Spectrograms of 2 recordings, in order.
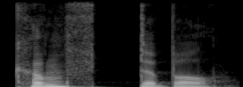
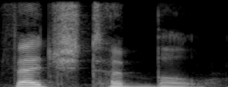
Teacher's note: Comfortable swallows a syllable. Another common example is vegetable. · Term: swallowed syllable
